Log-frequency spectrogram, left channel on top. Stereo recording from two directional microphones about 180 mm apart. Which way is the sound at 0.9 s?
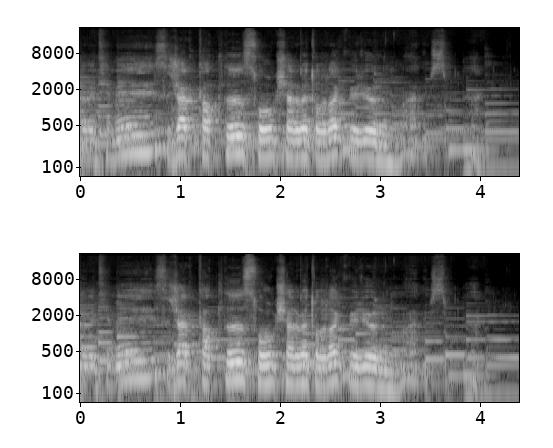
45° right (ahead or behind).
